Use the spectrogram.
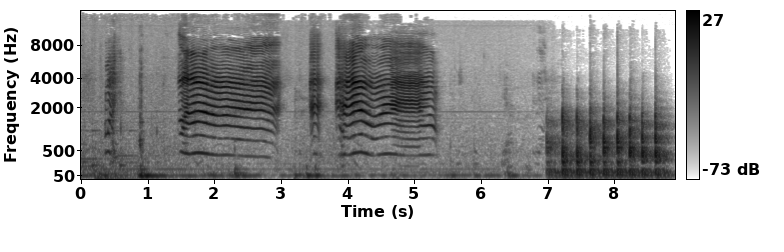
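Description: A rapid, even series of about ten loud knocks on a door by visitors arriving to see a new mother and her first baby, following a stretch of high, wavering wails that sound like crying.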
